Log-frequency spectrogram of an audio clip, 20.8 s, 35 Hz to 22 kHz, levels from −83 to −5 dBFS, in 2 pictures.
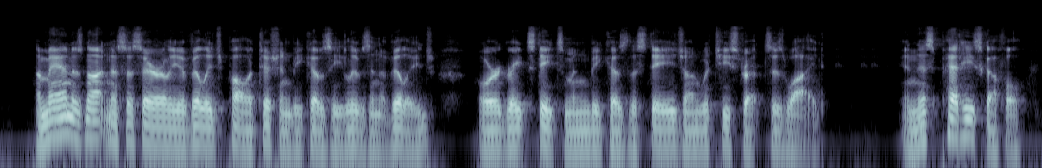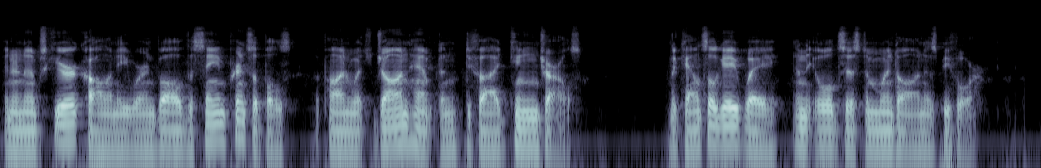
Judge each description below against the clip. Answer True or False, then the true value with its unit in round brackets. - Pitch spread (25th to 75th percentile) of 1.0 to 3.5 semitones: True (2.8 semitones)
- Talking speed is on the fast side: False (170 wpm)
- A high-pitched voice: False (75 Hz)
